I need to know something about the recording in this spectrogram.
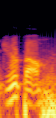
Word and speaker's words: Drupal: so so it was renamed to Drupal which is actually how you pronounced to hop to the pole in in Dutch so so just as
